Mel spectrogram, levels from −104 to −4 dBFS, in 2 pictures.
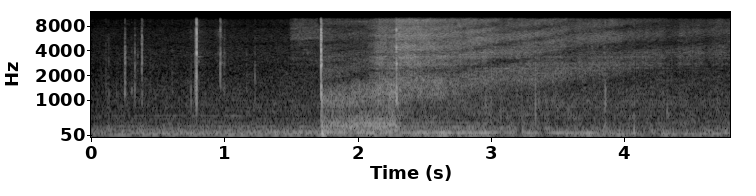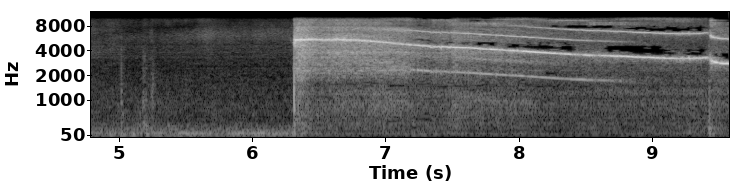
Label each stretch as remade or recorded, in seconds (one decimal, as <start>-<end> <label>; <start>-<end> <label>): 0.0-2.1 recorded; 2.1-6.9 remade; 6.9-9.6 recorded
